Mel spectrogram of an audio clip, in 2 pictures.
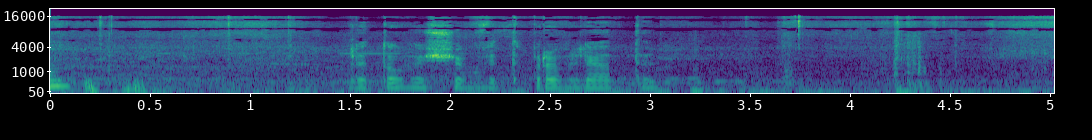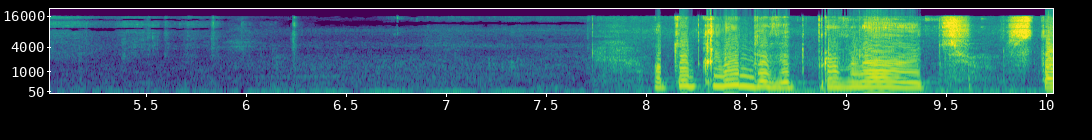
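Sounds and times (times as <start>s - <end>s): faint clicks and rustles: 3.5s - 6.8s.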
